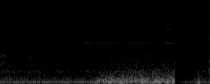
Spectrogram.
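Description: Faint steady electrical hum with a thin high whine, the background noise of the recording, joined about halfway through by a faint low murmur. It cuts to dead silence shortly before the end.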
